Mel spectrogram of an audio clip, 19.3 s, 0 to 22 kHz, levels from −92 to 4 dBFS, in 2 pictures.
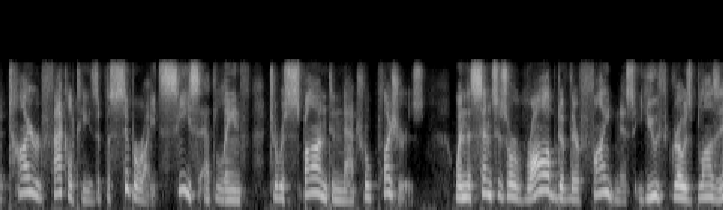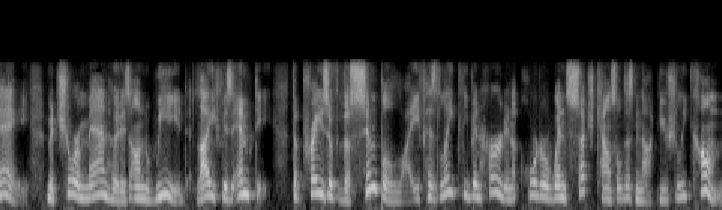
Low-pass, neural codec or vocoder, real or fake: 7.2 kHz; codec, 16 kHz in and 24 kHz out, 1 kbps, XY-Tokenizer; fake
